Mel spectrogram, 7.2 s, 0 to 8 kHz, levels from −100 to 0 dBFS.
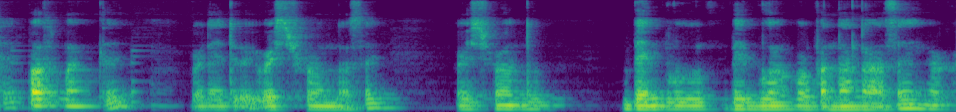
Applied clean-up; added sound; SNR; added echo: neural mask model DeepFilterNet 3.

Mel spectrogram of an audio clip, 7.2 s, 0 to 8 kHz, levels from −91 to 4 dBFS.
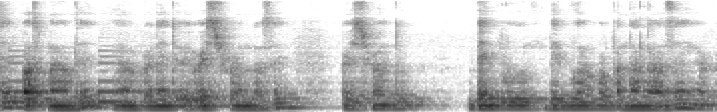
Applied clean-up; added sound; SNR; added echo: none; Piano; 7 dB; reverberation time 0.6 s.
